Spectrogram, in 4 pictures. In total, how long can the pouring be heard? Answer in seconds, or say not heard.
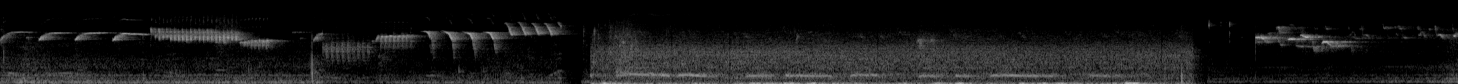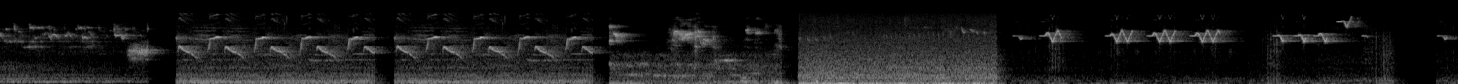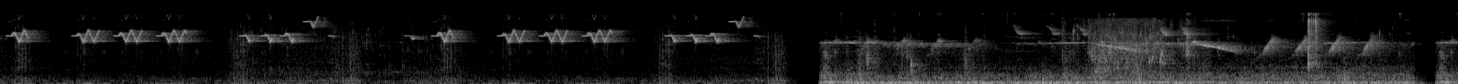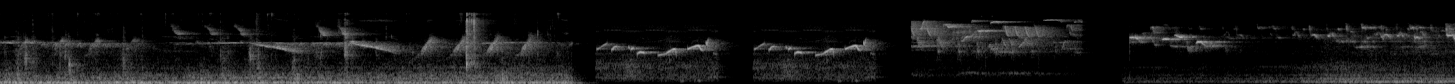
5 s.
